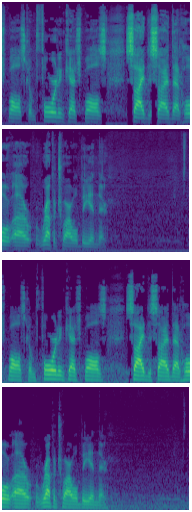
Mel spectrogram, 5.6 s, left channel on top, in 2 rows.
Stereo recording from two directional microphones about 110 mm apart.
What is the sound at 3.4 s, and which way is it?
Speech, 10° right (ahead or behind).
